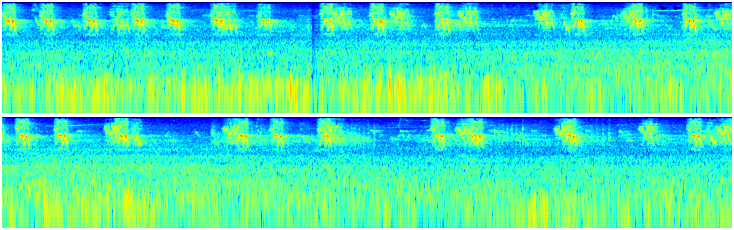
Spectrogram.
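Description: A small bird chirping over and over: short, high chirps, about two or three a second, with a faint steady hiss underneath.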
